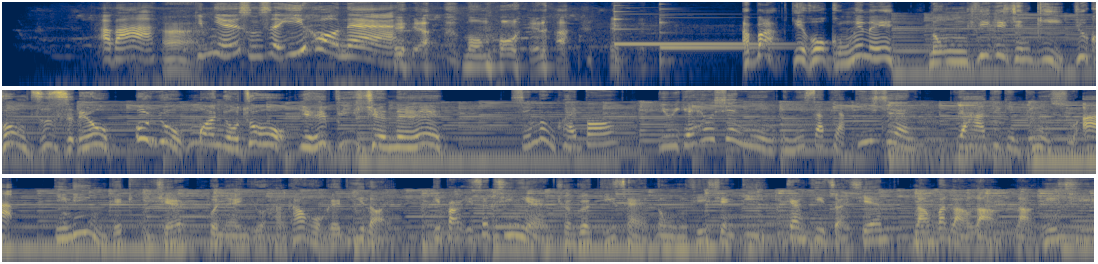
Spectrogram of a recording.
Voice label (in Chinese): 反賄選宣導30秒廣播帶 客語; 114年度全國基層農漁會選舉法務部反賄選宣導30秒廣播帶; 農漁會選舉反賄選宣導－廣播; 客語版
